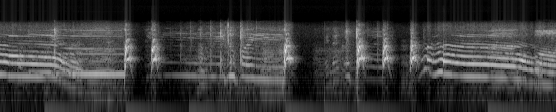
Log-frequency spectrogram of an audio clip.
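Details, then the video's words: A giant panda sings out loud in the afternoon, in a good mood. A falling, moaning tone leads into a quieter stretch of scattered clicks and short bleats, then a loud, wavering, rising-and-falling drone returns. "Panda Practicing Singing in the Afternoon"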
